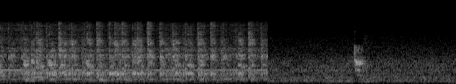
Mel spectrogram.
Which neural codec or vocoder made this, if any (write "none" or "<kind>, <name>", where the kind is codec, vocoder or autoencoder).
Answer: none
